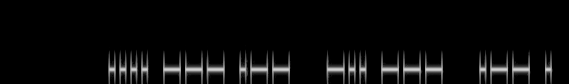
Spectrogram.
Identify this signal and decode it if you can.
Morse code, heard as a keyed tone, about 22 wpm, 700 Hz. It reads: HOW DO WE
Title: A Sound Of Thunder 22wpm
